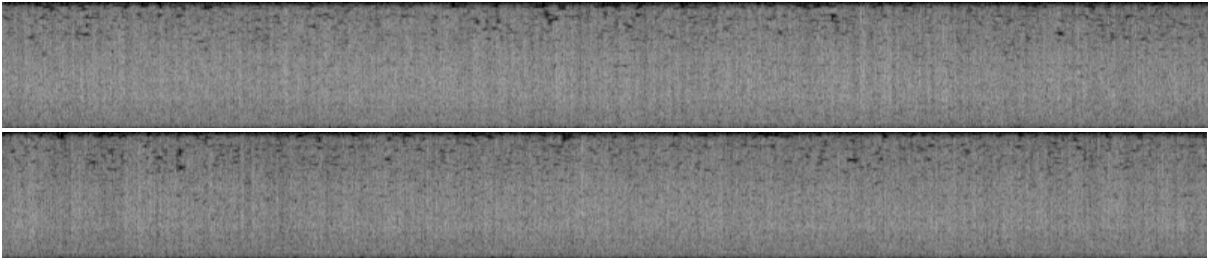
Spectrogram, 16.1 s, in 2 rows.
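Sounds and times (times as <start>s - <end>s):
rain on car roof: 0.0s - 16.0s.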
